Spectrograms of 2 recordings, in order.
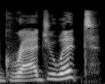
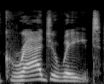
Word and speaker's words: graduate: I wanted to mention there's a difference in pronunciation. The words are spelled the same. The noun is a graduate. Mm. Graduate, eh sound at the end. And the verb is graduate. So I could say I'm a college graduate or he's a high school graduate. But you graduate, ate, graduate is the verb.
